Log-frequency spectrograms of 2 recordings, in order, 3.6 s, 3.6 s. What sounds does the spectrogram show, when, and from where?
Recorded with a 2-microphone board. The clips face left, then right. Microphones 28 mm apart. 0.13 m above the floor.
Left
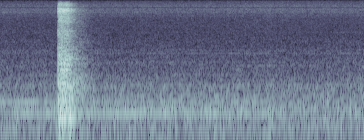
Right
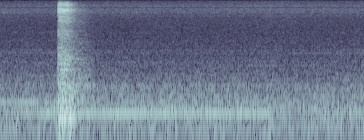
0.6 s a pop: 20° left (ahead or behind), 1.1 m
